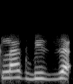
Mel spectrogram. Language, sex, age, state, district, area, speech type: Assamese, female, 18-30, Assam, Dibrugarh, rural, conversation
